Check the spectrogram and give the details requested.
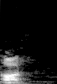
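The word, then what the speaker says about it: hour: देखिए इसको हवर नहीं पड़ती, इसको क्या पढ़ते हैं? आर। ठीक है, एच साइलेंट है, जैसे आर ऑनर होता है, ठीक है, एयर होता है, ठीक है।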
